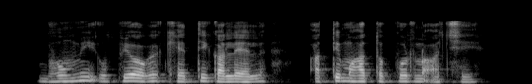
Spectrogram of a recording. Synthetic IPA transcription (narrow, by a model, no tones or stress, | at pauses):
bʱuːmiʔupjoːɡkʰeːt̪ikɐleːl | ət̪iməɦət̪wəpuɾnə̰ʔə̰t͡ʃʰi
